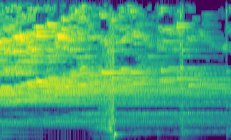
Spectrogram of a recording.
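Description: Magic sparkle sound effect: a high, glittering shimmer that sweeps upward, with a single pop with a dropping pitch about a second in, as for something magically appearing.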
